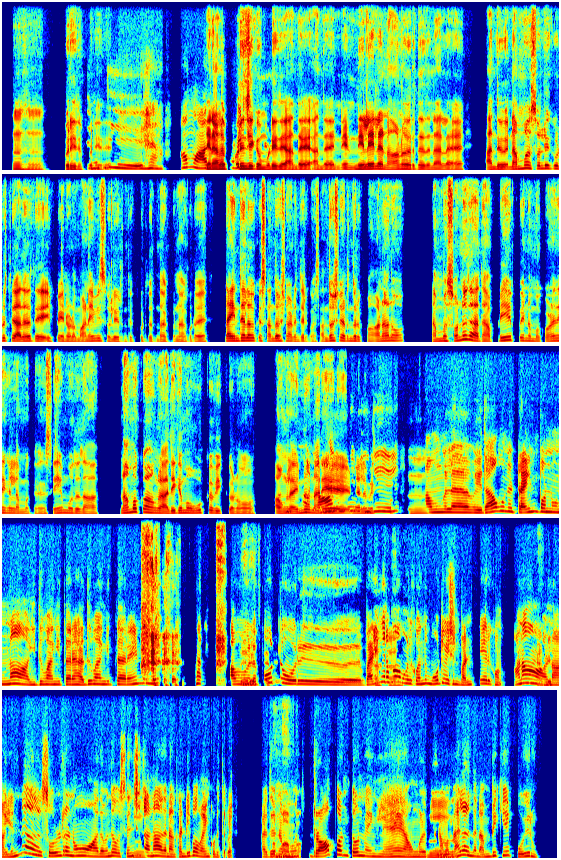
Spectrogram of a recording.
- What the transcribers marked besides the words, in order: laughing while speaking: "இது வந்து, ஆமா அது"; unintelligible speech; in English: "ட்ரெயின்"; laughing while speaking: "இது வாங்கி தரேன், அது வாங்கி தரேன்னு. அவங்கள போட்டு ஒரு பயங்கரமா"; drawn out: "ஒரு"; laughing while speaking: "சேரி, சேரி"; in English: "மோட்டிவேஷன்"; in English: "ட்ராப்"
- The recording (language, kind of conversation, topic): Tamil, podcast, குடும்பமும் பள்ளியும் உங்கள் கலைப் பயணத்திற்கு எப்படி ஊக்கம் அளித்தன?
